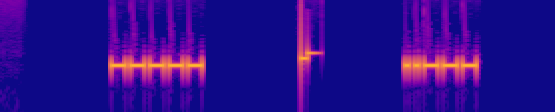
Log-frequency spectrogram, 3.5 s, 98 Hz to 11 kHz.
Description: Morse code, heard as a keyed tone, about 40 wpm, 700 Hz. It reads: 0 2
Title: Single Letter-Number Alt - Rapid-Fire 40wpm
